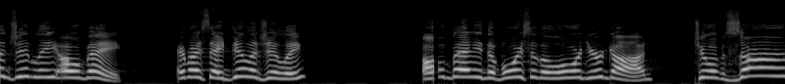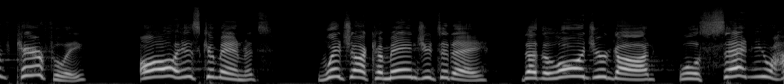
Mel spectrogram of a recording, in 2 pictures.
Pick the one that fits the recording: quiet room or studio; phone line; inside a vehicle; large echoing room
large echoing room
